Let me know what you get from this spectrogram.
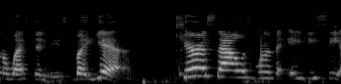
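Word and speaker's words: Curaçao: And just that quick, I forgot how to pronounce it. Kira is Curacao. It's blue Curacao.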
